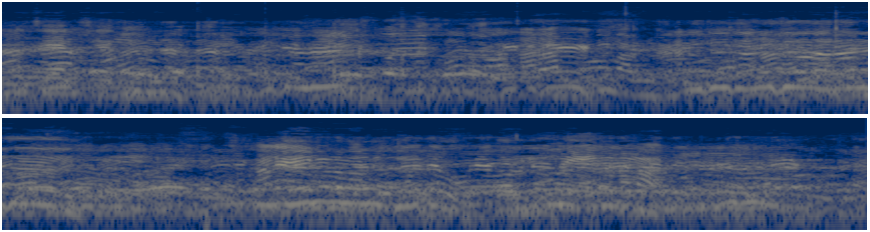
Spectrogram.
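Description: Many voices talking over one another throughout: a crowd of spectators chattering.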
